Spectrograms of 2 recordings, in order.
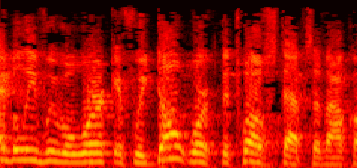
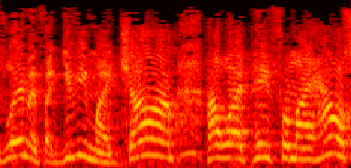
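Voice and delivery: put-on drunk pleading; 9 semitones higher than usual. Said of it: "He says".

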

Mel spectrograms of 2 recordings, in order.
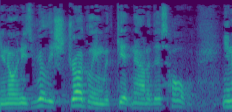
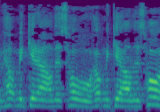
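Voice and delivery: ordinary delivery

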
